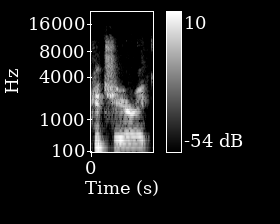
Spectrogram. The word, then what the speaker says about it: Kacheri: I need to know my last name's so Italian you go a gargle with marinara to say it right it's it's just kacheri there you go you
